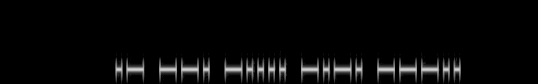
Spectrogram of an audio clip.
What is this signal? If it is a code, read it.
Morse code, heard as a keyed tone, about 22 wpm, 700 Hz. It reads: AG6C8
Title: Code Groups - 5 Letter:Numbers - 22wpm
